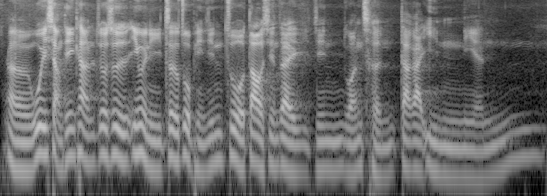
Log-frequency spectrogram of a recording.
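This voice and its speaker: A man's voice: medium pitch, a little fast, a little mellow. A man with a Taiwanese Mandarin accent hosting a casual podcast interview in a playful, teasing way. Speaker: podcast host.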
